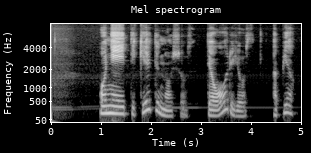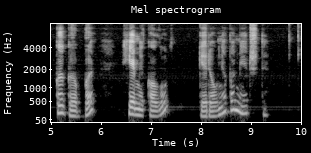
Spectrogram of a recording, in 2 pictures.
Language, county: Lithuanian, Tauragė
